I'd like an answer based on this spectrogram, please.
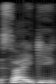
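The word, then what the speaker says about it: psychic: फिर है साइकिक में P साइलेंट है।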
